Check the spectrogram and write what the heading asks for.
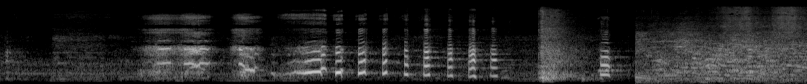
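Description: High-pitched laughing: two drawn-out laughs, then a quick run of short 'ha' bursts at about five a second, ending in a breathy gasp. Near the end it gives way to room chatter.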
